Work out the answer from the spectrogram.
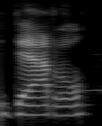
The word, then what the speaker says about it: Dadel: So I'll just remind people that it's actually daddle, which rhymes with battle, cattle, or rattle, none of which is particularly flattering.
